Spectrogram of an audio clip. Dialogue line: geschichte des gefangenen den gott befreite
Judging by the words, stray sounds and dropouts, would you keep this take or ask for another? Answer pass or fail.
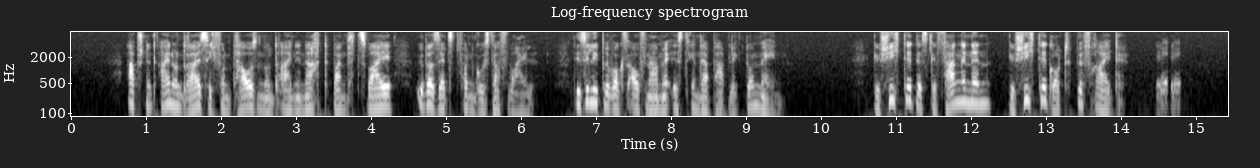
fail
